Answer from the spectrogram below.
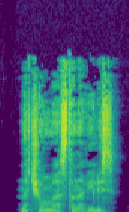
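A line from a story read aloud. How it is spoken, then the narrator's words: Whisper. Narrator (Russian): прошептал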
